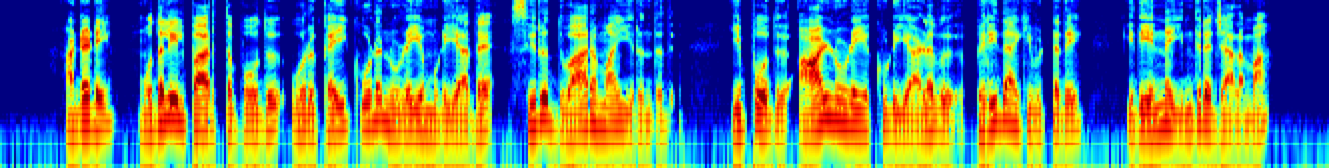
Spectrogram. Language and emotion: Tamil, neutral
